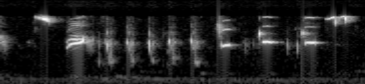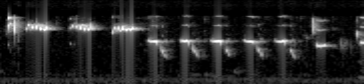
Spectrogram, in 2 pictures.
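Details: Young male Russian singing canary, seven months old, pure singing line, performing the forest tune: rapid buzzy trill pulses, then clear whistled notes and a run of evenly repeated descending chirps.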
